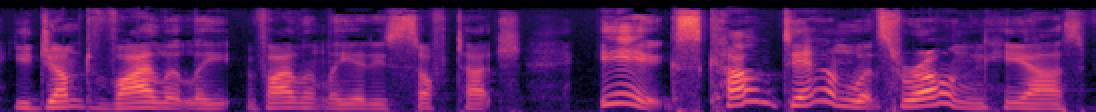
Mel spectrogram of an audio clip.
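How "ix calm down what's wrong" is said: raised, worried voice; very concerned. A narrator's reading. Friend alarmed by a sudden jump, concerned and urgent. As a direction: ask with urgent concern, pitched up. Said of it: "very concerned now".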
